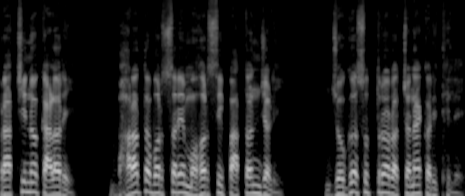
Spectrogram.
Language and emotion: Odia, neutral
